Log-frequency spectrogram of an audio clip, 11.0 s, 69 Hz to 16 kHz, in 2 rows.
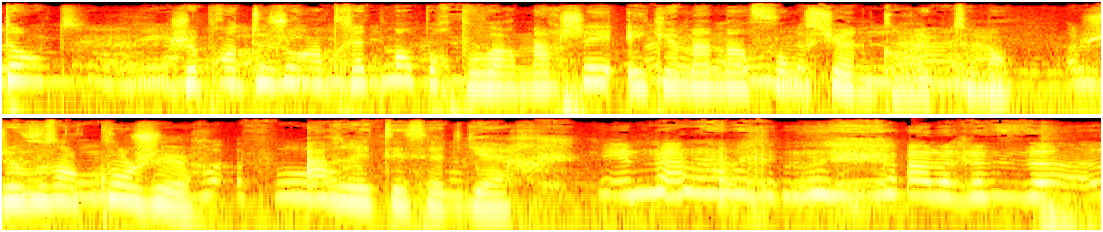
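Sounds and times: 
speech: 0.3s - 10.9s
young girl in pain and under treatment sobbing: 8.2s - 10.9s.

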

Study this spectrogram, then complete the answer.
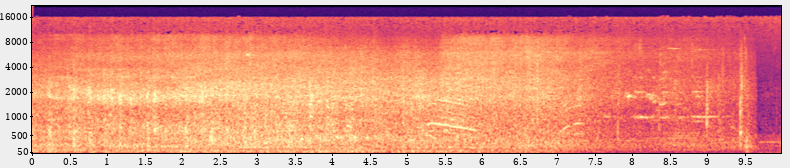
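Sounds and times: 
heavy freight rail wagons rolling through a rail yard: 0.0s - 9.9s
metallic squeals of rail wagons: 7.6s - 9.4s.

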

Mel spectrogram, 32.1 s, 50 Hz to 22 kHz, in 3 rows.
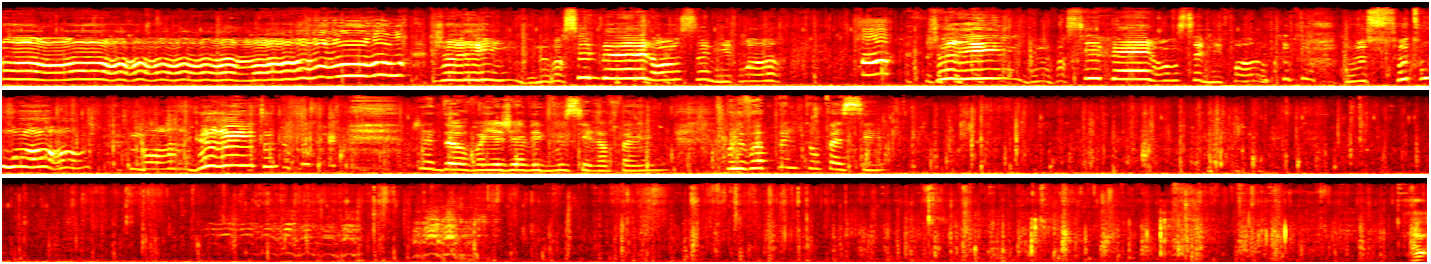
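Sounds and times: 
low rumbling background: 0.0s - 28.1s
horse hooves clip-clopping: 0.0s - 32.0s
speech: 4.4s - 6.0s, 6.9s - 13.1s, 13.8s - 17.5s
horse whinny: 22.9s - 25.1s.

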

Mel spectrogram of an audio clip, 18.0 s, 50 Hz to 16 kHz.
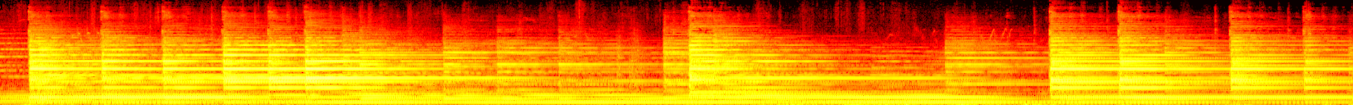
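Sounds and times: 
abbey church bells with louvred sound-deflectors pealing in the abbey gardens: 0.0s - 18.0s.

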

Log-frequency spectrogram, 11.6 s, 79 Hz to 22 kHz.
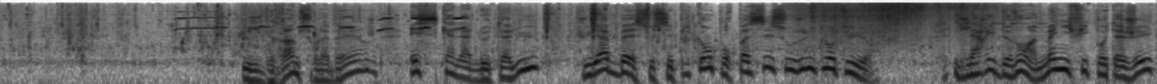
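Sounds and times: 
water splashing and trickling as a hedgehog swims across a stream: 0.0s - 11.5s
thin bird chirps: 1.7s - 4.8s
speech: 2.4s - 11.5s.

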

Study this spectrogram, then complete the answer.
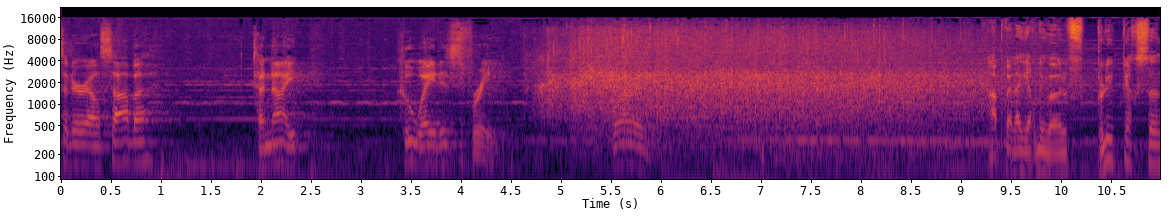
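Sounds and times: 
speech: 0.0s - 1.1s, 1.9s - 2.6s, 3.4s - 4.9s, 5.5s - 6.0s, 9.3s - 10.9s
large crowd applauding: 4.7s - 10.3s.

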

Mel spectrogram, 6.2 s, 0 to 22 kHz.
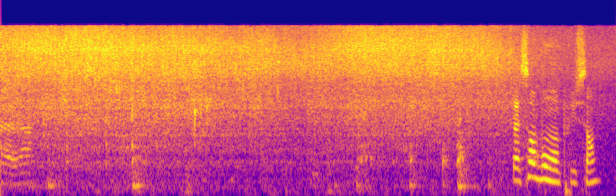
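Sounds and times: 
guanciale sizzling and frying in a pan: 0.0s - 6.1s
speech: 5.1s - 6.1s.

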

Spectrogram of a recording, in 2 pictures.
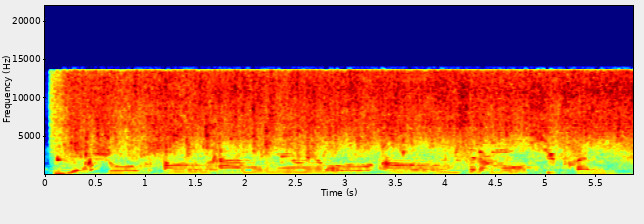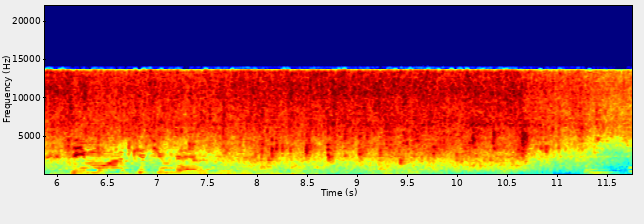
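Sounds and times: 
woman singing sustained melodic phrases: 0.0s - 8.2s
hiss of a running shower: 0.0s - 11.7s
speech: 5.3s - 8.1s.

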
